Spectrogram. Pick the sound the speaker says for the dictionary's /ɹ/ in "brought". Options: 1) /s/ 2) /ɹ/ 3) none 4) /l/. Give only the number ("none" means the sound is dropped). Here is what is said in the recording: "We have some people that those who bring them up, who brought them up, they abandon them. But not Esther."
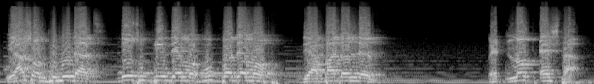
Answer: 3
